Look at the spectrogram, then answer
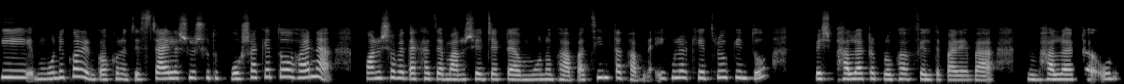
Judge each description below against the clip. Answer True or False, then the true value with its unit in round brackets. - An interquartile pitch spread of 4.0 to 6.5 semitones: True (4.3 semitones)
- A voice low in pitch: False (265 Hz)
